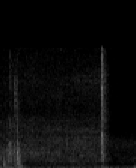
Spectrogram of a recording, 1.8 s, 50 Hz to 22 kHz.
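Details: Sony CDP-M26 CD player, lid off during NO-DISC fault find: a couple of quick clicks, short motor whir, then a soft thunk as the tray settles; eject mechanism working normally.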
